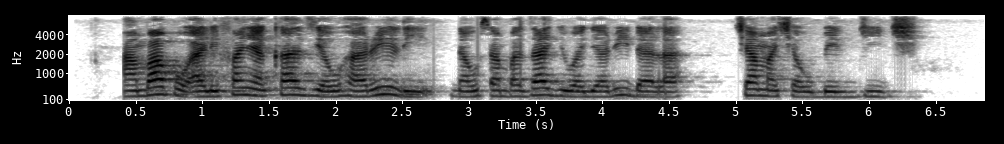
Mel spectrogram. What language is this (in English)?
Swahili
